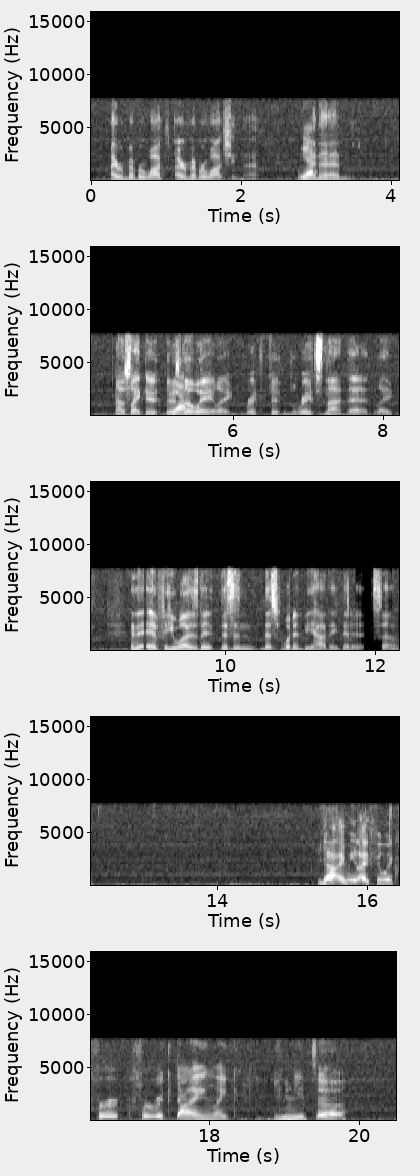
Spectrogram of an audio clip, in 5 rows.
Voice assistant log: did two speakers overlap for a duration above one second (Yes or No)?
No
